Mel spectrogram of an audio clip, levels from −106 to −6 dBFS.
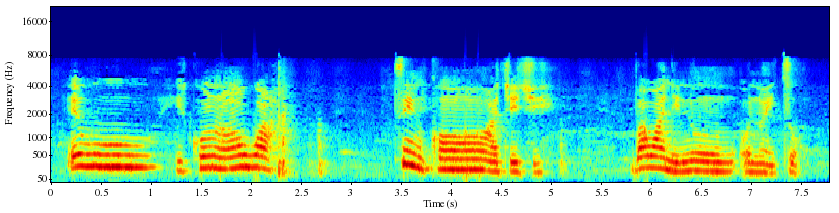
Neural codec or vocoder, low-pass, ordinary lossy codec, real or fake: none; 19.8 kHz; AAC, 24 kbps; real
